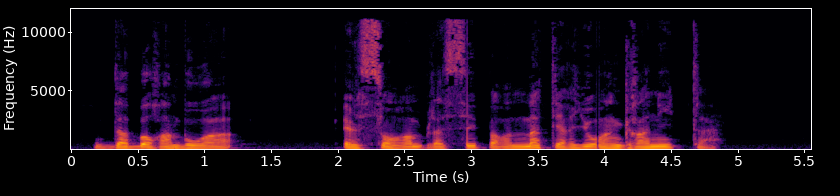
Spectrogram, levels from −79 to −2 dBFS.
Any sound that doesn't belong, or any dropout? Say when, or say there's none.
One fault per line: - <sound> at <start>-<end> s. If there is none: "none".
none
